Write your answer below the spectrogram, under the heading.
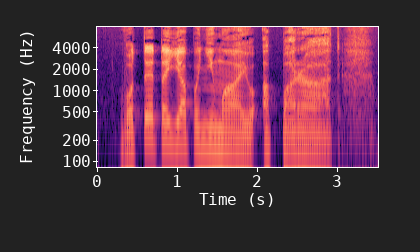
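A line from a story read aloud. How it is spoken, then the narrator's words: Admiring exhale. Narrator (Russian): Восхищенно выдохнул Витька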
